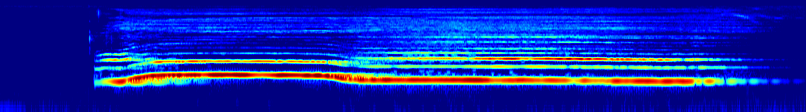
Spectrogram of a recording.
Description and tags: Wolf howl
dog, howl, howling, werewolf, wolf, wolves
